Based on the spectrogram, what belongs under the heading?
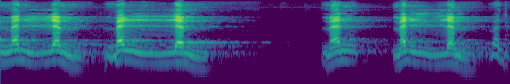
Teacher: وهو أن النون كما ذكرنا تحول إذا كانت مع اللام تحول إلى لام ساكنة، فتدخل اللام الساكنة في اللام الأولى من الكلمة الأخرى · Term: إدغاما كاملا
